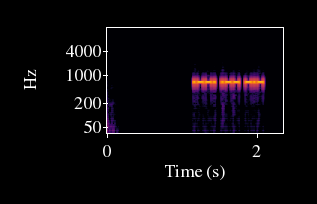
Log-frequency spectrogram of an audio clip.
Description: Morse code, heard as a keyed tone, about 46 wpm, 700 Hz. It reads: PWK
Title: USA Call Sign Postfixes - 3 Letters 45wpm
